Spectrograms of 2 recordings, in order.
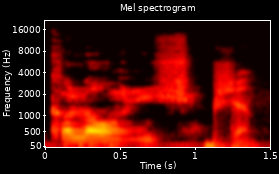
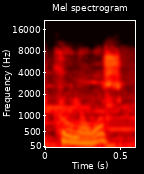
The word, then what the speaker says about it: Collonges: Collonges. Oops, you pronounced the G. Collonges.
